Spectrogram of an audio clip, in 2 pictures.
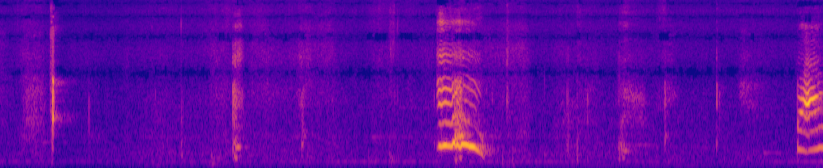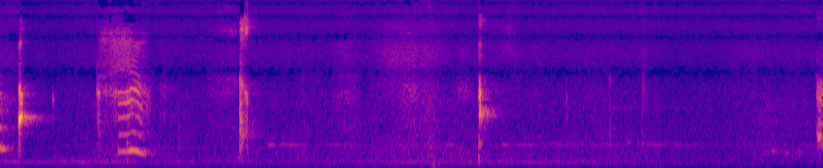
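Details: A young child with hiccups: repeated short, abrupt voiced catches at irregular intervals between soft babbling and breathing.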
